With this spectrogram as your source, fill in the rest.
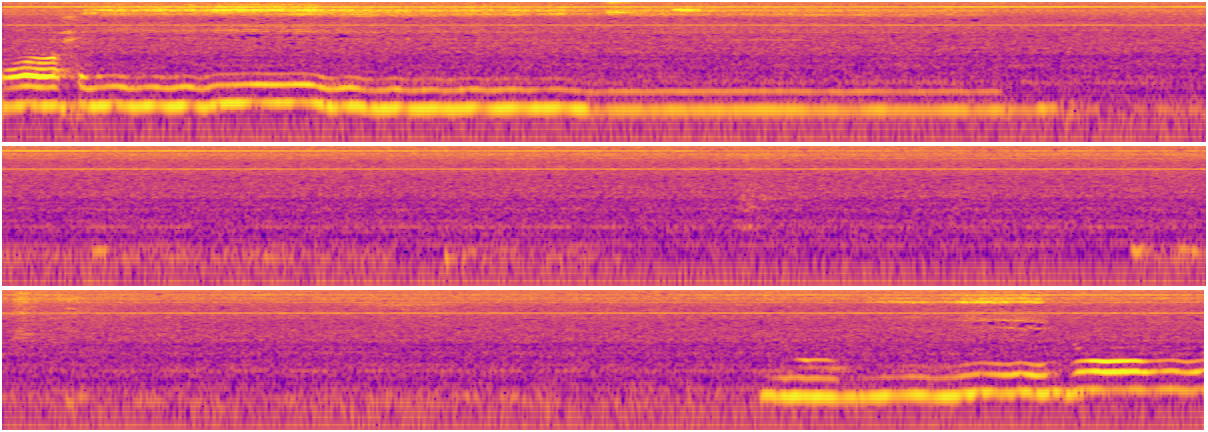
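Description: A boy chants melodically into a microphone, holding long notes, in an echoing hall.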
